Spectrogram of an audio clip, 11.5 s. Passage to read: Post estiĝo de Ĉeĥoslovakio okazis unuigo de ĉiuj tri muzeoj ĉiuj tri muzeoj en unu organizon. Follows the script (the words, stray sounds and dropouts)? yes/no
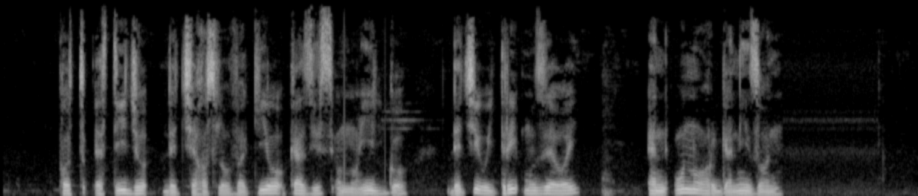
no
